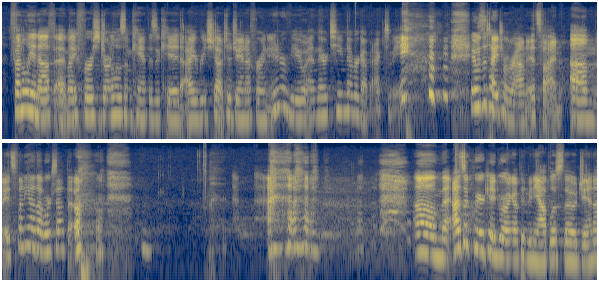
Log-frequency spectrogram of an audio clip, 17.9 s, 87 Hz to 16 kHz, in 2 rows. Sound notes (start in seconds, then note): 6.0 laughs; 12.0 audience laughs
